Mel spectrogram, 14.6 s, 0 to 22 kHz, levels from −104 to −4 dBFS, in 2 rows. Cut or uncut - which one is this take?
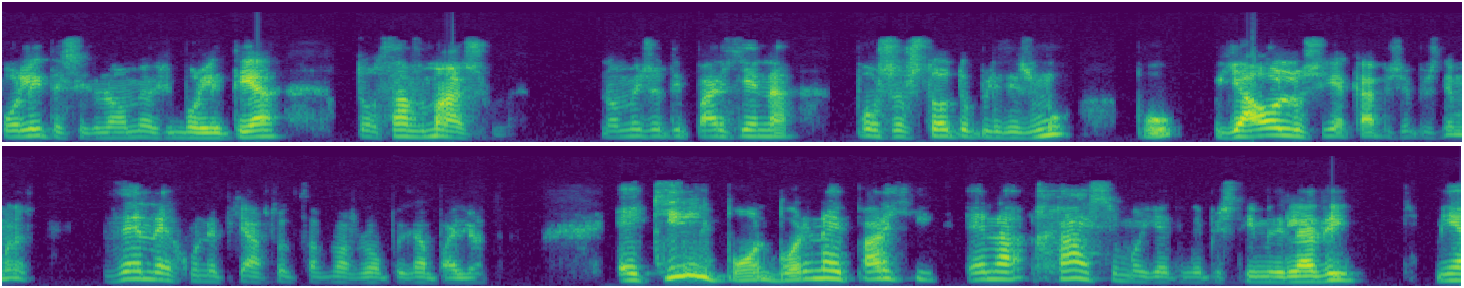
cut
